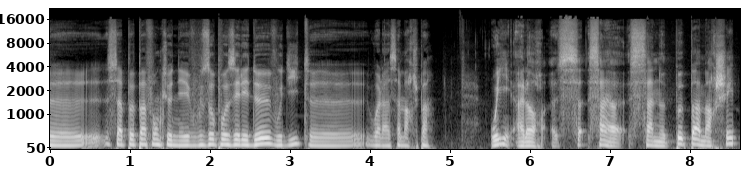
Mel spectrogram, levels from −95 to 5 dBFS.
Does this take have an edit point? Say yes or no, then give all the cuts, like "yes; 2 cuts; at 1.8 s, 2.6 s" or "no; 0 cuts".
no; 0 cuts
